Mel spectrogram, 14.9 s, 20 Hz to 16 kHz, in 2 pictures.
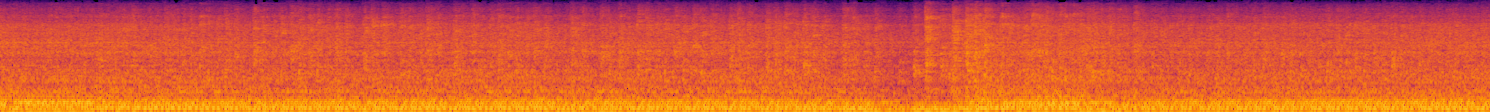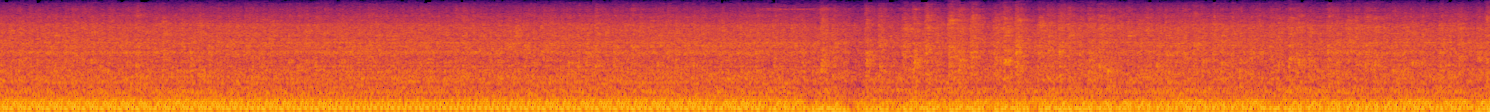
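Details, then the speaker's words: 2001 Harley-Davidson Heritage Springer V-twin idle, first start after long storage: uneven lumpy beat about 220 pulses a minute, never settles; runs rough, spark and compression fine, owner suspects intake or carburetor, leaning toward intake (carb-to-intake gasket). "Like I said, it's running rough because I'm thinking it's a carburetor issue or it's the intake, and I'm leaning more towards the intake."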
